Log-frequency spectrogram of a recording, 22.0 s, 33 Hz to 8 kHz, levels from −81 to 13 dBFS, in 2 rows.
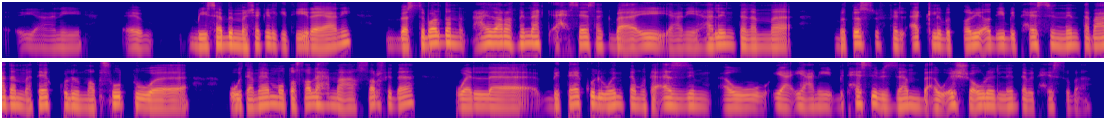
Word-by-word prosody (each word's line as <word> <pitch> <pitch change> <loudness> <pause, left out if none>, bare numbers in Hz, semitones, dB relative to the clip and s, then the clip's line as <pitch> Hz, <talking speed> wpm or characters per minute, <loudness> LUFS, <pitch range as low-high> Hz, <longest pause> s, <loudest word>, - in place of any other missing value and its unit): يعني 105 -1 -14 0.4
آآ 95 0 -5 0.4
بيسبب 120 +2 +4
مشاكل 120 +2 0
كتيرة 110 0 0
يعني 115 +10 +2 0.3
بس 110 +3 +1
برضه 145 +3 +7
أنا 135 -2 -4
عايز 135 +6 +2
أعرف 145 -2 +5
منّك، 140 0 +3
إحساسك 125 -3 -1
بقى - - +2
إيه؟ 120 +2 0
يعني 100 +1 -8
هل 115 +4 +1
أنت 130 -2 -1
لمّا 110 -1 -1 0.5
بتصرف 135 -2 +1
في 115 - -3
الأكل 125 +2 -2
بالطريقة 115 +3 +1
دي، 120 +1 -1
بتحس 125 +3 -3
إن 120 -1 -2
أنت 125 0 -1
بعد 120 +2 +1
أمّا 115 -5 +1
تاكل، 125 0 0
مبسوط 130 +7 0
و 105 -3 +5 0.7
وتمام 120 +5 +1
مُتصالح 125 +1 +1
مع 105 -4 -2
الصرف 125 +5 -3
ده، 135 +5 -1 0.4
والّا 110 -2 0
بتاكل 125 +4 +1
وأنت 125 +2 +1
مُتأزم 115 -1 -2
أو 105 -1 -1
يع 115 -4 -1
يعني 110 -1 -5
بتحس 130 +7 -4
بالذنب، 115 -1 -1
أو 105 - -2
إيه - - +3
الشعور 120 -1 +2
اللي 110 0 -3
أنت 115 -1 -6
بتحسّه 105 +1 -9
بَقى؟ - - -19
115 Hz, 145 wpm, -22 LUFS, 110-125 Hz, 0.7 s, برضه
